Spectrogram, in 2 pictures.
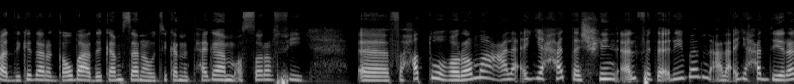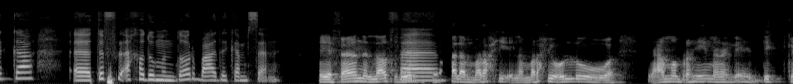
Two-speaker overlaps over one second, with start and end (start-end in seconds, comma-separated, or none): none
